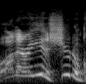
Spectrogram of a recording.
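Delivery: high-pitched cartoonish alarm; mock alarmed cry. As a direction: cry out as if spotting the monster. Acting out police spotting the beast.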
